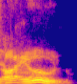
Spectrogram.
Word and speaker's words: Ioane: It's Ioane. It's Ioane.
